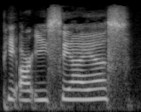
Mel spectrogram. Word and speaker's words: Precis: P R E C I S? I'm not sure how you would pronounce that. – Precis? Yeah.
